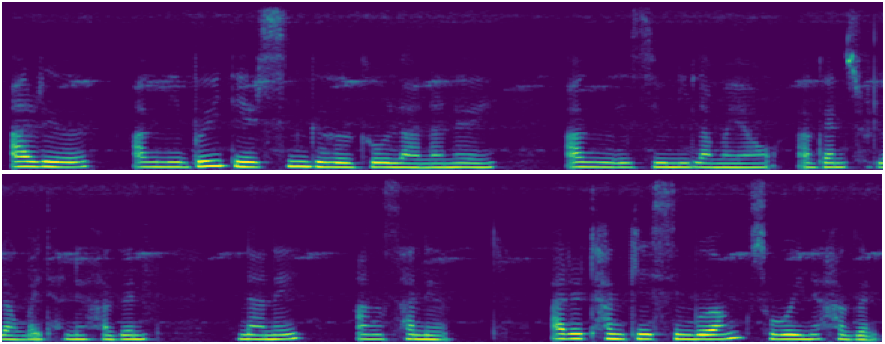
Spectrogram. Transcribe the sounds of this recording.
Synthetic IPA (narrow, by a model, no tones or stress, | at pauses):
aɾɯ | aŋnibɯjdeɾsinɡɯɦɯkʰɯwlananɯj | a̰ŋiziwnilamajawa̰ɡansut̚laŋbajtʰanɯhaɡɯn | nanɯj | aŋsanɯ | aɾɯtʰaŋkesimbɯaŋsoɦojnɯhaɡɯn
